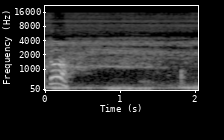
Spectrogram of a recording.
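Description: A short spoken word at the very start, then quiet outdoor background with a faint low rumble and a small knock near the end.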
